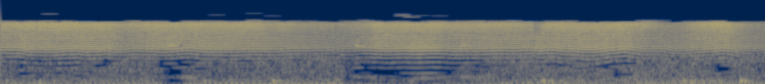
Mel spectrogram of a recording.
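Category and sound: insect, fly buzzing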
